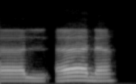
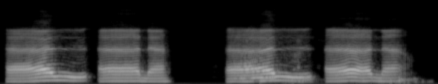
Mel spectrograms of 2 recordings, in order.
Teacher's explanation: Kita boleh baca 6 harakat al-ana, dan kita boleh baca al-ana. Al-ana. Boleh baca 2 harakat berserta tashil.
